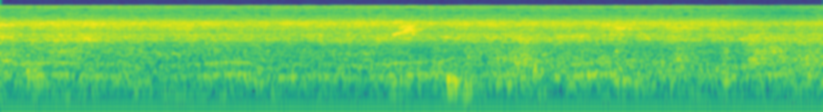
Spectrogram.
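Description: Steady background hiss of cowshed ambience with faint low murmurs and one short high chirp about two seconds in.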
